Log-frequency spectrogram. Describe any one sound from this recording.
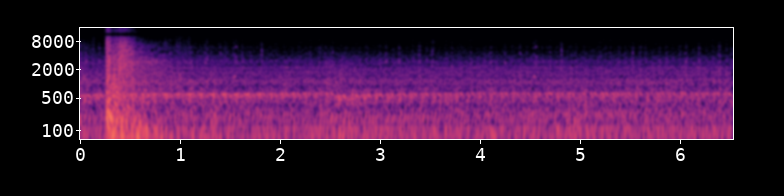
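A tank engine rumbles and clatters steadily.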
